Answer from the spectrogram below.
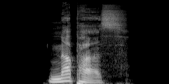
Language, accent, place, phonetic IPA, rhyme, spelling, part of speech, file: German, Germany, Berlin, [ˈnapas], -apas, Nappas, noun, De-Nappas.ogg
- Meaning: 1. genitive singular of Nappa 2. plural of Nappa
